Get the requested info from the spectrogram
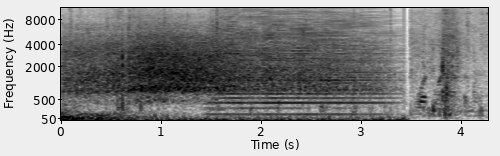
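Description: Broadcast intro sting: a loud rushing whoosh over a deep rumble, joined about a second and a half in by a held musical chord, all cutting off abruptly shortly before the end, where a voice begins.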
